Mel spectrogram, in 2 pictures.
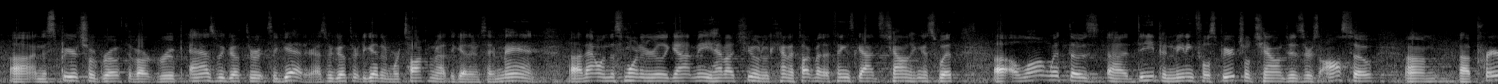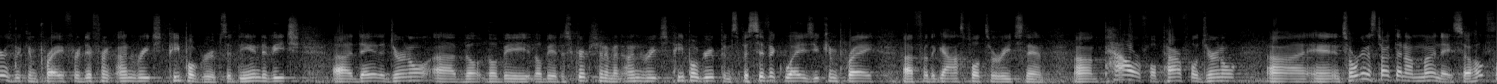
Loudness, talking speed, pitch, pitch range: -22 LUFS, 255 wpm, 150 Hz, 135-160 Hz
